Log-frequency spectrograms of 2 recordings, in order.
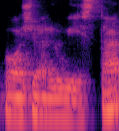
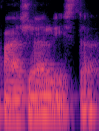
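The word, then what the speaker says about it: пожалуйста: itu bisa pakai ee kalau misalnya nghafalin bisa pakai poza luista tapi kalau misalnya udah lancar bacanya nanti pakainya P luista karena eh di sini udah rnya penekanan yang tadi sempat dibilang tuh O tapi dibaca a Nah itu adanya di sini nih hurufnya o tapi dibacanya a gitu ini Aku kecepetan enggak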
